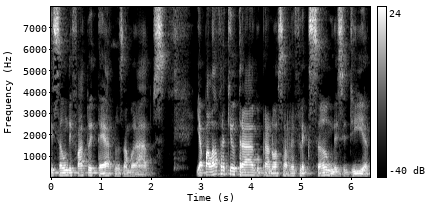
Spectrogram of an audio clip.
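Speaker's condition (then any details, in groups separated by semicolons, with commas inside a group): No condition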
